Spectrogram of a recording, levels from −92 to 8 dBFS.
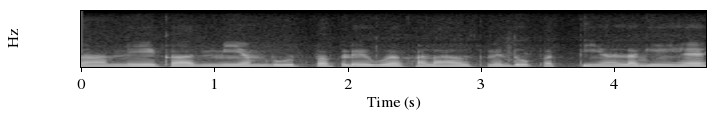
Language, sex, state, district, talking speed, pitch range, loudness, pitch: Hindi, male, Uttar Pradesh, Muzaffarnagar, 165 wpm, 125-135 Hz, -18 LUFS, 130 Hz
